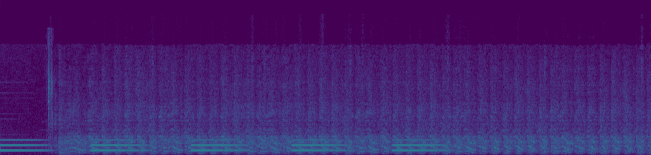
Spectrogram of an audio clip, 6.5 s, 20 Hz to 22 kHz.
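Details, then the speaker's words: 2003 Ford F350, 7.3 L diesel, reported to be a crank-no-start mainly when hot. Here it is not yet run and still won't start: the starter whirs with even compression pulses about once a second, never catches, and white smoke appears. "Okay, it doesn't want to start. Battery is gonna get weak."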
